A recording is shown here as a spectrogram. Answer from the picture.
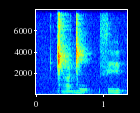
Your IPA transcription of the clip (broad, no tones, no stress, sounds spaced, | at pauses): ɡ͡ǁ a ŋ͡ǀ o | s e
